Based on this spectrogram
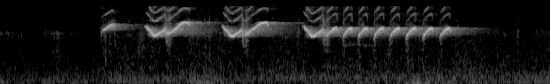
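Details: Cinereous tit giving bright, high whistled notes followed by a rapid trill of about nine sharp repeated chips lasting under a second, clean and close with a quiet background.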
